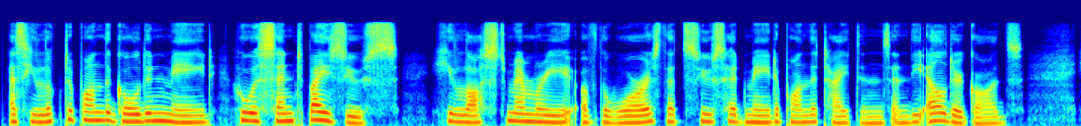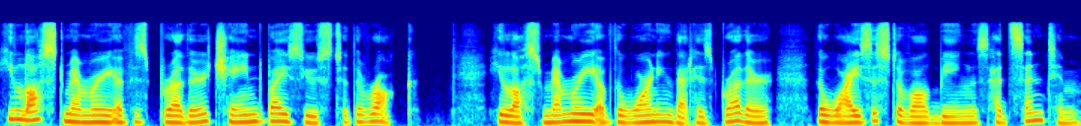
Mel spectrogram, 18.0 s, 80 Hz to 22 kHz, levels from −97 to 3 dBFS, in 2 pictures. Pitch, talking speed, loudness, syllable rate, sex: 180 Hz, 195 wpm, -20 LUFS, 4.5 syllables/s, female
